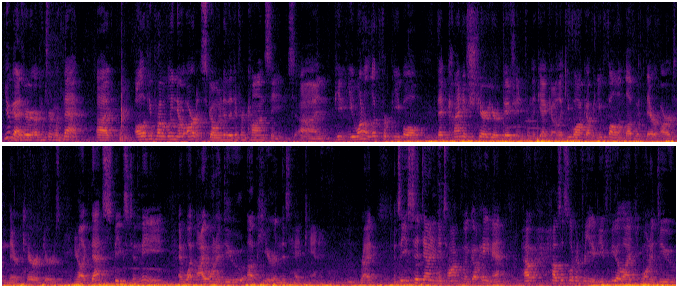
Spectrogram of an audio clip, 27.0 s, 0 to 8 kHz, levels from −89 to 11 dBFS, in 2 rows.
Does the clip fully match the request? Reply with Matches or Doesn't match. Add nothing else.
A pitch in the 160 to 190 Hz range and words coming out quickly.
Doesn't match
